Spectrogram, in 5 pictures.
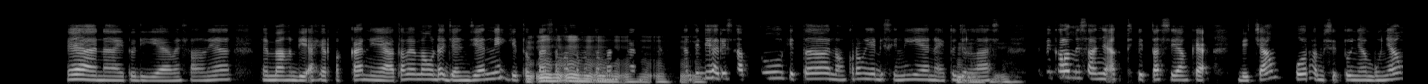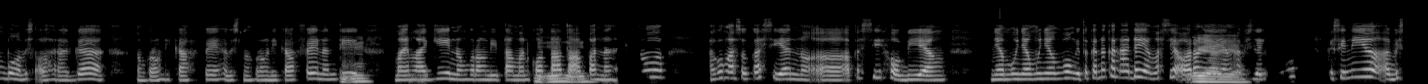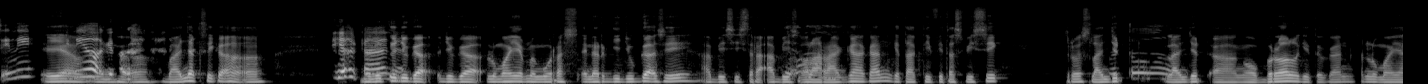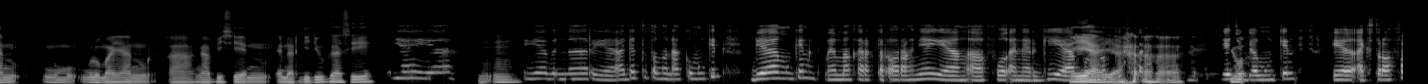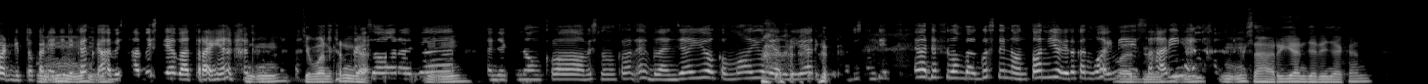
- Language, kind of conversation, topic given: Indonesian, unstructured, Bagaimana hobi membantumu mengatasi stres?
- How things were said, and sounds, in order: other background noise; chuckle; laughing while speaking: "Iya"; tapping; in English: "full"; in English: "ekstrovert"; chuckle; laugh; laugh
